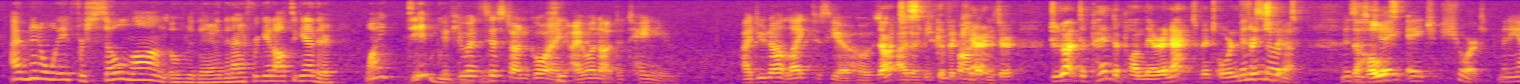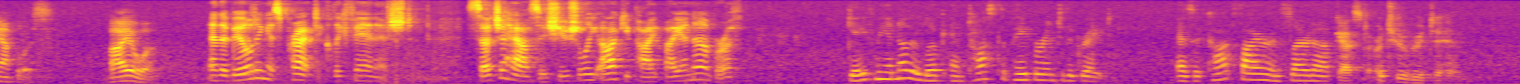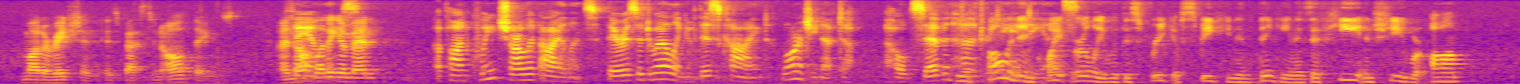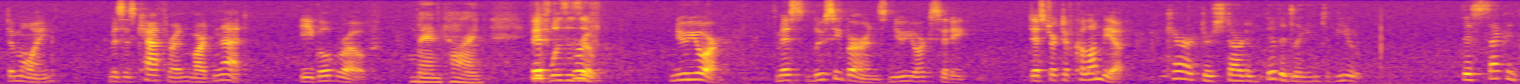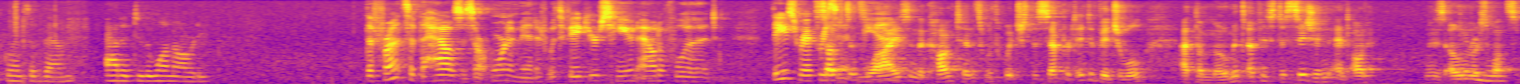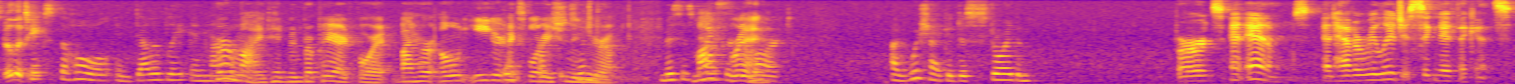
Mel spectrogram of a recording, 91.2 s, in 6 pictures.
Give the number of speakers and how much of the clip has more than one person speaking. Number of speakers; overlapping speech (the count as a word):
six, about 16%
